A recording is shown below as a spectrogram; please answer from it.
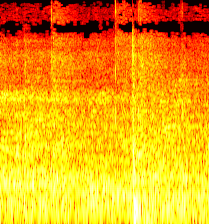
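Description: Indoor badminton play echoing in a large hall, with voices in the background and one sharp thump, the loudest sound, about two-thirds of the way through.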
